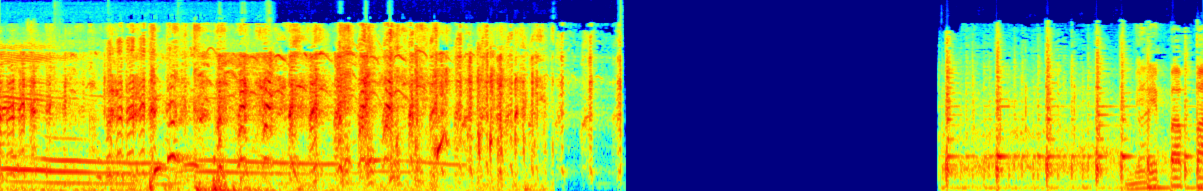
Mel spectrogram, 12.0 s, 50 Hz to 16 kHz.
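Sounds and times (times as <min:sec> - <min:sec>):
high chuckles and snickers: 0:00.0 - 0:06.2.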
